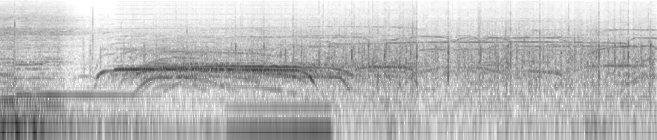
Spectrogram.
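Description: The last chord of a rock song played by a band with a symphony orchestra ends under a second in. Audience applause and cheering follow.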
